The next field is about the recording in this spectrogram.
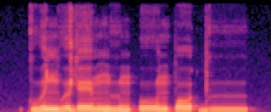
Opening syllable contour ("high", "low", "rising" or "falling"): falling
